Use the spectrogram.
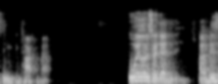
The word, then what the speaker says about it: Euler: skip the coolest thing you can talk about euler's identity um his name is pronounced euler although people say euler but it's euler so a couple things we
